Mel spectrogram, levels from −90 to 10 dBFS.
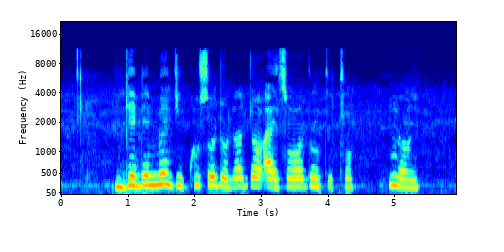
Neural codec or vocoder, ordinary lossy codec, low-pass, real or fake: codec, 32 kHz, 1.9 kbps, SNAC; MP3, 48 kbps; 14.4 kHz; fake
